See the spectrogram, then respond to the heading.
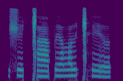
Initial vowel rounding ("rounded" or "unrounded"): unrounded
